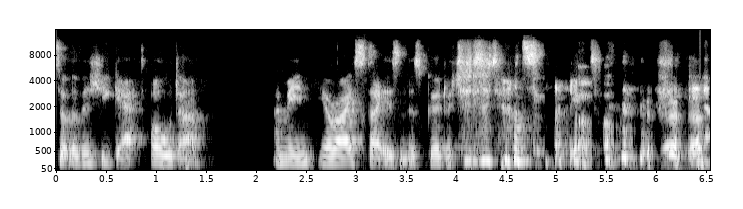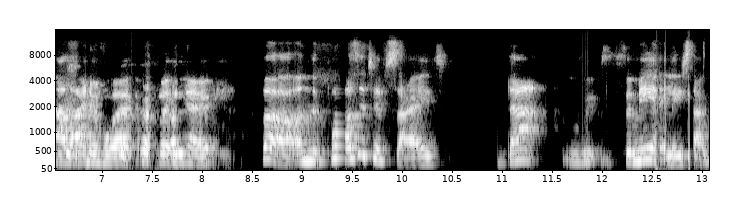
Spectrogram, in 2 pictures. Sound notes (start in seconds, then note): 4.5 laugh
